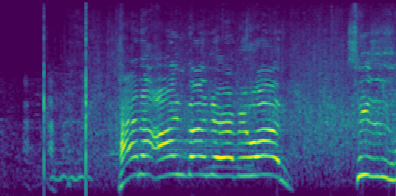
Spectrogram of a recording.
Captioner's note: laughter; cheering and applause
